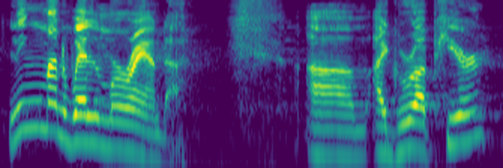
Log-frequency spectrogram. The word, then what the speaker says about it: Lin-Manuel Miranda: into Musical theater uh I pronounced my name Ling Manuel Miranda um I grew up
